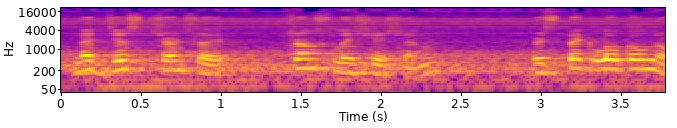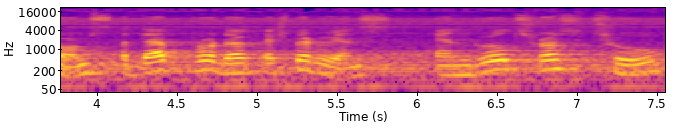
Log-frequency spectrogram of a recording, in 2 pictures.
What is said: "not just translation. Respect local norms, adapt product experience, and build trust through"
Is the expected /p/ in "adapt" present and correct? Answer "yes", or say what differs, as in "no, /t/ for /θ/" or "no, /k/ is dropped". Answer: yes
